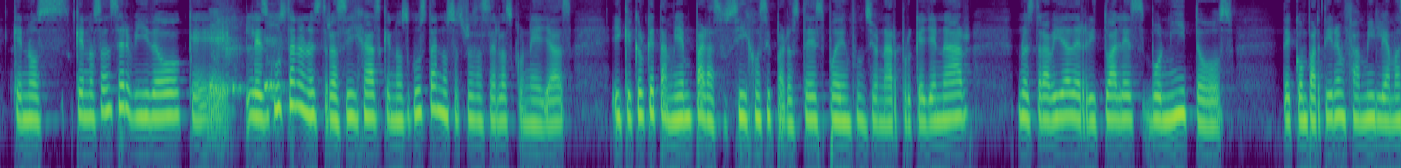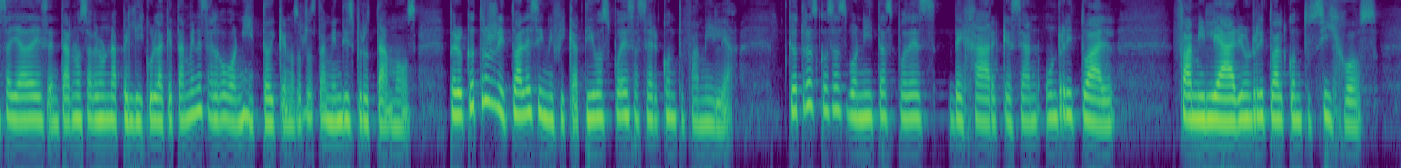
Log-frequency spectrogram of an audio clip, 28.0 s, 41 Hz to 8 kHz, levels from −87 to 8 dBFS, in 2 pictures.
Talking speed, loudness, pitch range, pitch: 190 wpm, -20 LUFS, 185-215 Hz, 195 Hz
